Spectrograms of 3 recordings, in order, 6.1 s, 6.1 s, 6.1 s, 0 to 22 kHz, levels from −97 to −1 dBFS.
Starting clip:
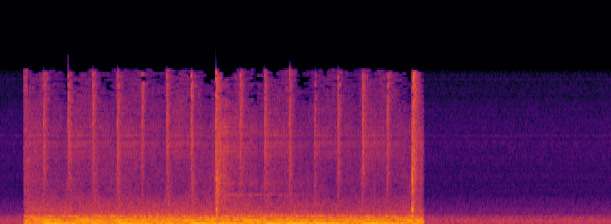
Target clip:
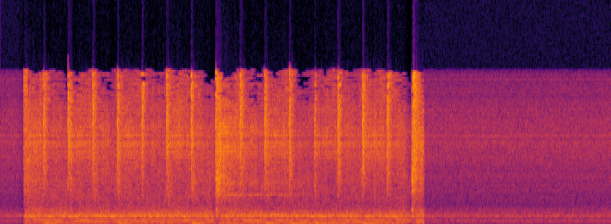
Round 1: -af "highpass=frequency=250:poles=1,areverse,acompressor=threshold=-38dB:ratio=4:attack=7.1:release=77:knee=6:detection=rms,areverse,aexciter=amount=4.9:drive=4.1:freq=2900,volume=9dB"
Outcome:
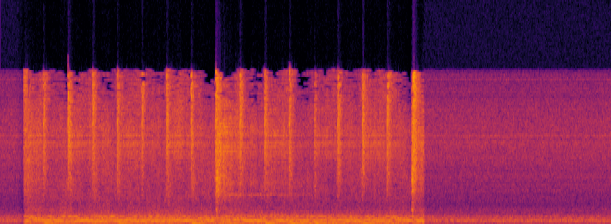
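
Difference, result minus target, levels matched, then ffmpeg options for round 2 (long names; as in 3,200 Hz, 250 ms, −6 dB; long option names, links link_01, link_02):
1,000 Hz band −2.5 dB
-af "highpass=frequency=250:poles=1,lowshelf=frequency=770:width_type=q:width=3:gain=-7,areverse,acompressor=threshold=-38dB:ratio=4:attack=7.1:release=77:knee=6:detection=rms,areverse,aexciter=amount=4.9:drive=4.1:freq=2900,volume=9dB"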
